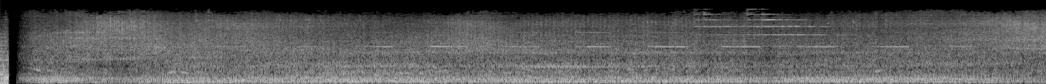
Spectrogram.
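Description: Steady road traffic noise with indistinct voices, and a run of short, high beeps, about two a second, in the middle.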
